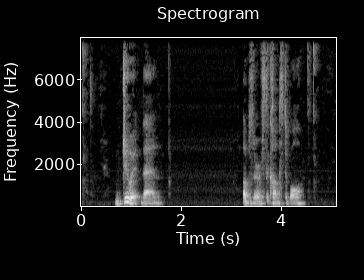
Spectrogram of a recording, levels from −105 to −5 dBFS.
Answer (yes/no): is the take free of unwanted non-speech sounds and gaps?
yes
